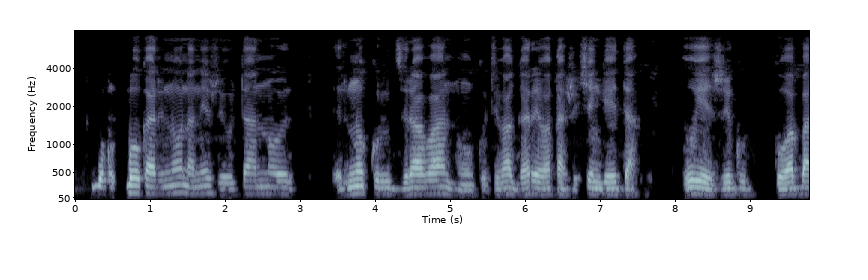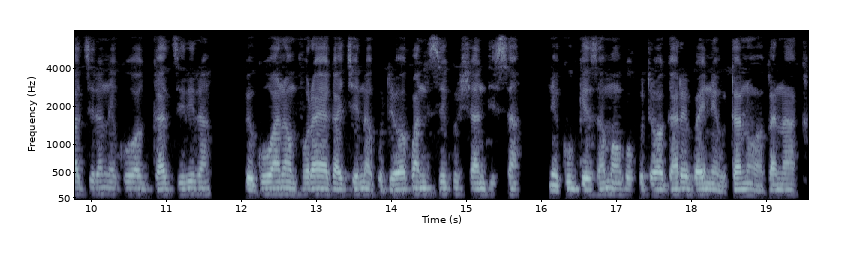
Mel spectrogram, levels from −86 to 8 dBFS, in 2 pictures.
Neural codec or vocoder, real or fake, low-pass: none; real; 7.2 kHz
